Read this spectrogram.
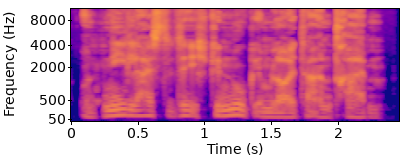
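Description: A reflective male writer in a radio drama, recalling his past like a storyteller. His voice is fairly low, and the recording is very dry with no room sound. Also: moderate pace, creaky, a little mellow, husky, no echo. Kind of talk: scripted radio play, first-person recollection.

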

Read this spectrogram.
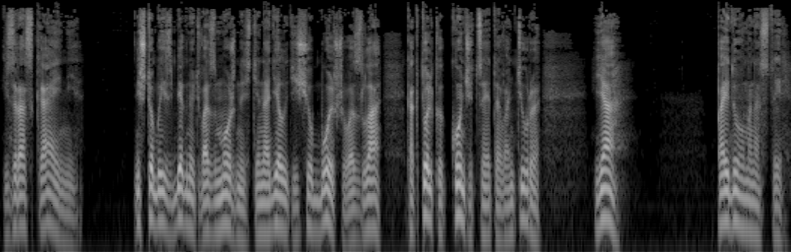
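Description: An earnest, ashamed young squire pleading his case in a low, subdued voice, read by a man. The reading is close and dry, with no room sound. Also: animated, normal speed, no echo. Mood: remorseful. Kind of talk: audiobook character reading.

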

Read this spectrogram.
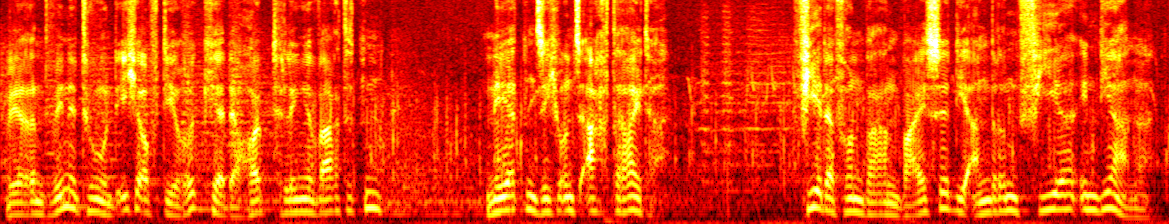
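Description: A man playing a frontiersman hero who narrates his adventure in a measured, authoritative way in a German radio play. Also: medium pitch, expressive, darkish tone, soft background music, lightly acted. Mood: narrating.

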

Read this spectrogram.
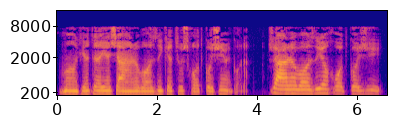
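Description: A woman voicing a gloomy, morbid young man of twenty, speaking in a lowered, brooding tone. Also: dry recording, natural voice. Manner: low, brooding delivery. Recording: dull lo-fi audio.

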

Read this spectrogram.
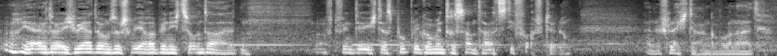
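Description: An actor playing an aging colonel in a noir radio play, upright and authoritative without barking, politely blasé. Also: male voice, medium pitch, fairly quick, vocal fry, noisy background, natural voice. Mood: feigned casualness. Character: aging male colonel, upright, self-assured, urbane and blasé.

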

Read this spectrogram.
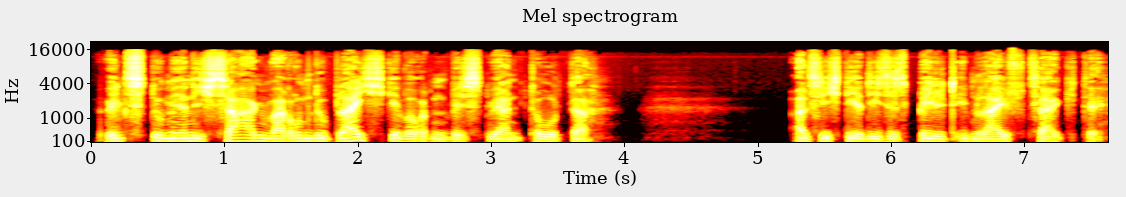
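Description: An actor playing an old, sick, stubborn police inspector in a radio crime drama, speaking deliberately and insistently. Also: male voice, low-pitched, steady tone, darkish tone, husky, dry recording, studio quality. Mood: probing. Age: older.

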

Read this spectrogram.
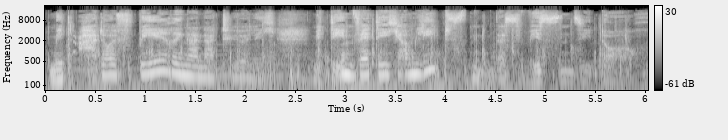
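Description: A woman's voice: on the low side, big pitch swings, measured pace, creaky, background noise, exaggerated voice. An actress playing a teasing, haughty businesswoman in a German radio drama, drawling with theatrical amusement. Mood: amused, seductive. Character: teasing, haughty rich businesswoman pulling the strings.

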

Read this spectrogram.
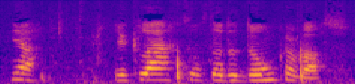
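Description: An actress plays a female interrogator in a radio play, cold and mocking. She speaks with deliberate menace in a mid-pitched voice, over faint background noise. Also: natural voice. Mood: taunting, menacing. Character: cold, taunting female torturer for a military regime. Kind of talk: radio drama acting.

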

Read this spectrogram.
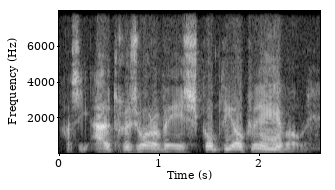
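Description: An actor playing a genial old former sailor in a radio play, musing, teasing and repeating himself. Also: male voice, medium pitch, very animated, a little fast, dull audio. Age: older.

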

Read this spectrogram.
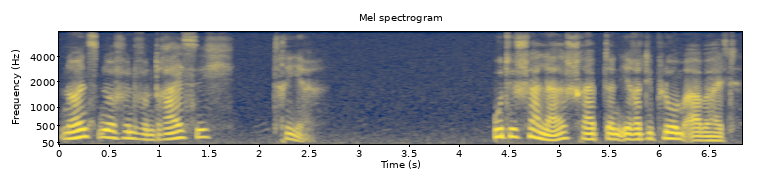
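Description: A man's voice: on the high side, slow pace. An actor as a precise, matter-of-fact male narrator reading scripted radio drama narration. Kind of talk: scripted present-tense narration.

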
